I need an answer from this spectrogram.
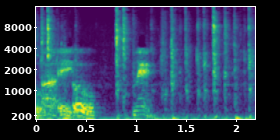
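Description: Typing a search on a computer keyboard: a quick, irregular run of many clicking keystrokes at moderate loudness, over a low steady hum.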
